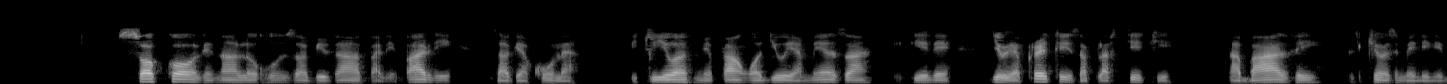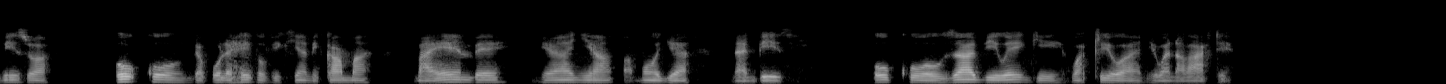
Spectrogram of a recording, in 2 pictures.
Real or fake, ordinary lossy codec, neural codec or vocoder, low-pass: fake; MP3, 32 kbps; codec, 24 kHz, 0.9 kbps, WavTokenizer, medium speech release version 1; 5.4 kHz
